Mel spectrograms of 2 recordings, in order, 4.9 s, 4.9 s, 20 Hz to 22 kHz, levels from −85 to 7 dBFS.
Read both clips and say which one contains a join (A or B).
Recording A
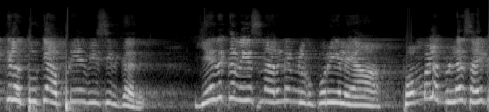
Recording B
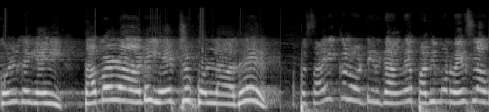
B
